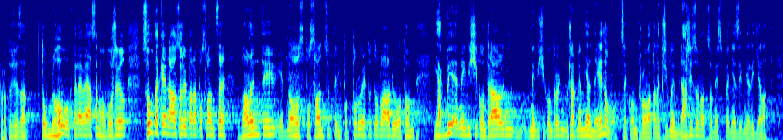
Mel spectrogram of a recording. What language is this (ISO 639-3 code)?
ces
